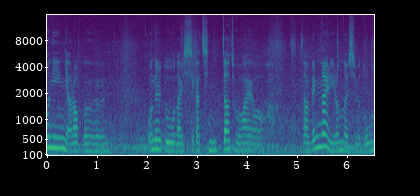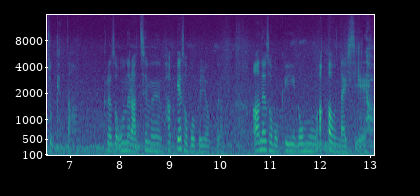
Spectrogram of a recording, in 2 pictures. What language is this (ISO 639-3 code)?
kor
